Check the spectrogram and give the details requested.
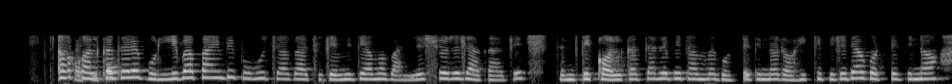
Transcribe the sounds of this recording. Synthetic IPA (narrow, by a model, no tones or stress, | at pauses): akɔlkat̪aɾebulːibapaĩbibɔɦud͡ʒaɡaːt͡ʃʰid͡ʒemit̪iamɔbalːeʃɔɾed͡ʒaɡaːt͡ʃʰed͡ʒemit̪ikɔlkat̪aɾebit̪ameɡʱoʈːed̪inɔɾɔɦikipid͡ʒed̪iaɡʱoʈːed̪inɔ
